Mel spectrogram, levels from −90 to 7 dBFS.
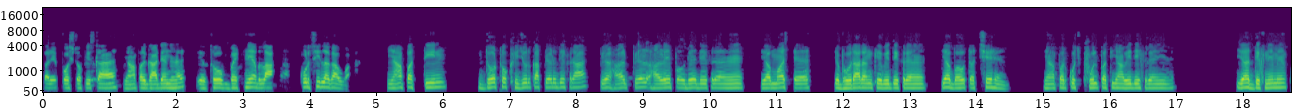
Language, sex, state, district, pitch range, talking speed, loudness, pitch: Hindi, male, Bihar, Jamui, 155-170 Hz, 195 wpm, -18 LUFS, 160 Hz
